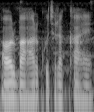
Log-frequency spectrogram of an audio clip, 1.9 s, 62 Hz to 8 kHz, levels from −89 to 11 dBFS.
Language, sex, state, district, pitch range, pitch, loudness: Hindi, male, Uttar Pradesh, Lucknow, 105-110 Hz, 105 Hz, -19 LUFS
